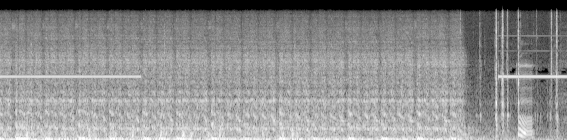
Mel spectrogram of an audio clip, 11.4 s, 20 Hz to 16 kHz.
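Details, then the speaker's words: Engine treated with Steel Seal for a blown head gasket, restarted after cooling about 1.5–2 hours with about a gallon of water added; it earlier idled near 900 rpm with a high heat gauge. It cranks with an irregular beat, runs roughly and drops away; seal unconfirmed. "Now I'm gonna see if it'll crank up. So let's see if the steel seal worked."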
